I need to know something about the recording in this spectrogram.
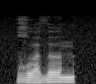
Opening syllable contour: low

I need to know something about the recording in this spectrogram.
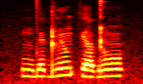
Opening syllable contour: low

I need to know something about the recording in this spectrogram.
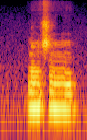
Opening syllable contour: low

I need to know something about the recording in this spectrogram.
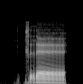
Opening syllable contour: low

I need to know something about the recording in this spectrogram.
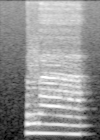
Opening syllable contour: low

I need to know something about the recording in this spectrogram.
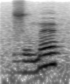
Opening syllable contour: low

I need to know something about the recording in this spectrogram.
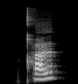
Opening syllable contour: rising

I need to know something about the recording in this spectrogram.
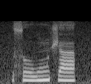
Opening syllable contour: low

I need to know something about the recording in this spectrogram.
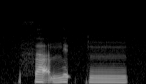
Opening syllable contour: falling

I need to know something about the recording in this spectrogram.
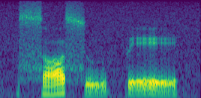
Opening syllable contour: rising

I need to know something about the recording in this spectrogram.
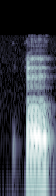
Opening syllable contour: low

